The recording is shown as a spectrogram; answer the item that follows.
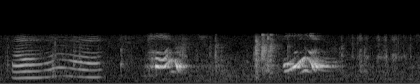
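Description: Baby babbling: one long drawn-out vocal sound in the first second, then short squeals with a few clicks around them.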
